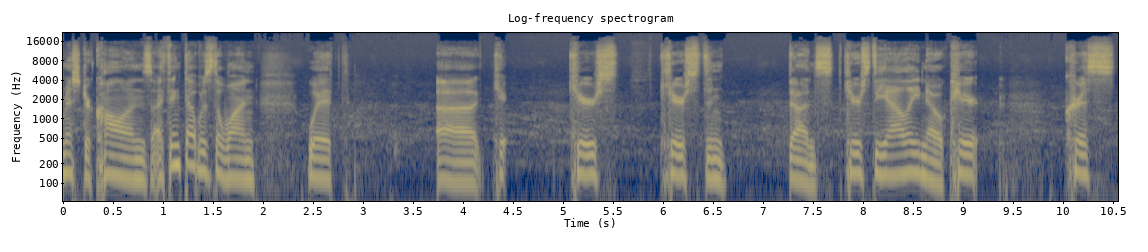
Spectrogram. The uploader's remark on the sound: Podcasts live from Cafe Anyway.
